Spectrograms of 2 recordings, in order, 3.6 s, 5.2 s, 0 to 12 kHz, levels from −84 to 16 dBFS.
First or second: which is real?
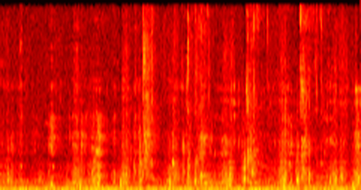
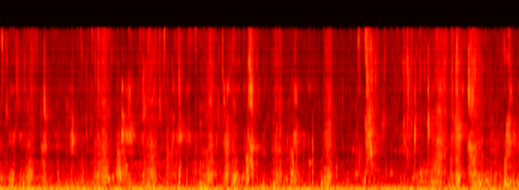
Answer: first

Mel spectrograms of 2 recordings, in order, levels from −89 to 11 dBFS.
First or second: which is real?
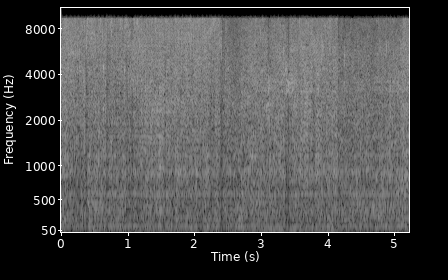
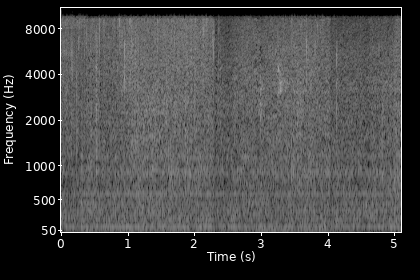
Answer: second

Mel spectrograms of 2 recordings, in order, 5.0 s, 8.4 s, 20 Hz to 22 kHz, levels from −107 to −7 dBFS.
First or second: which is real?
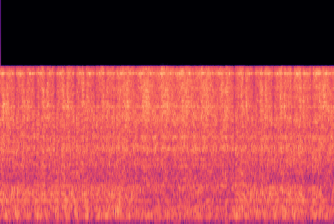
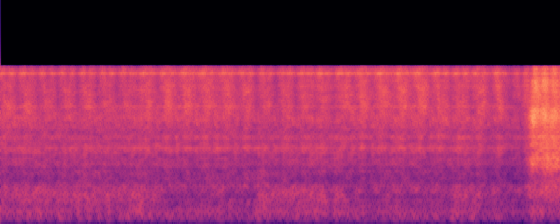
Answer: first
